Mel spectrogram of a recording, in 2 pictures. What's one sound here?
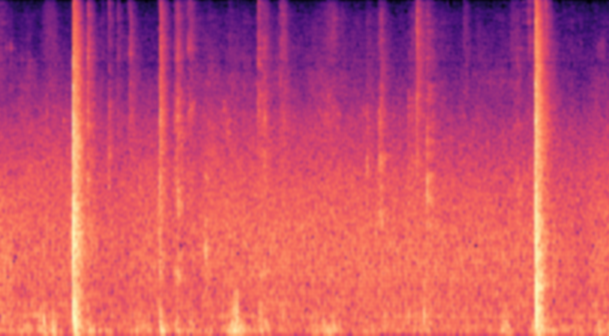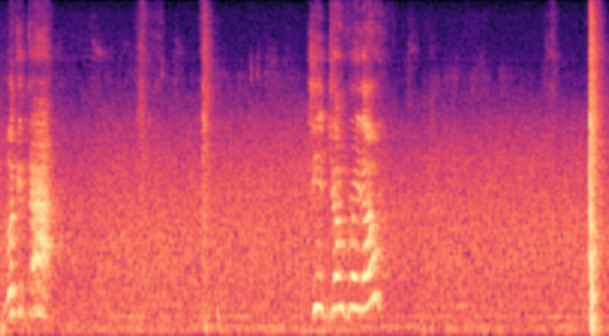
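An axe splits wood with sharp cracks.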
